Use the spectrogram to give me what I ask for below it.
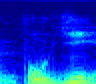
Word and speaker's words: Puyi: El nombre, Puyi, ¿no?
